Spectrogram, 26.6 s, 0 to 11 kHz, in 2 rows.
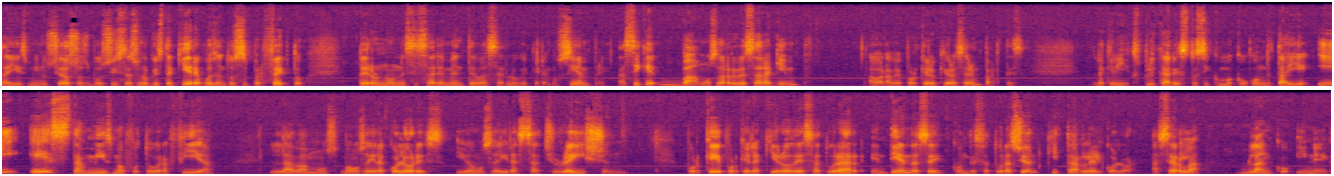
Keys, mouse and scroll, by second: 0.3-0.8 scroll down 2, 1.3 scroll down 2, 8.1 click, 17.1 click, 19.3 click, 21.9 click.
